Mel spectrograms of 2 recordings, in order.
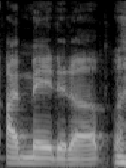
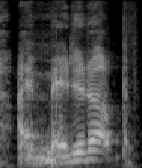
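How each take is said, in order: First: Said in the usual way. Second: Laughing confession. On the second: Real, not acted. Repeats admission laughing.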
